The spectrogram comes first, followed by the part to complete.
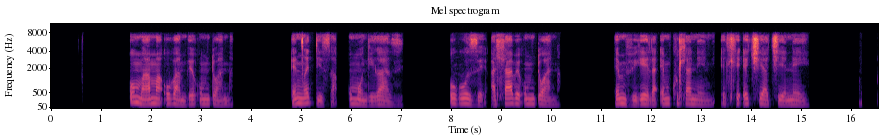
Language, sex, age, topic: North Ndebele, female, 25-35, health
